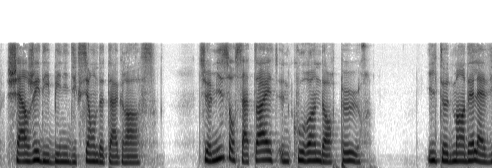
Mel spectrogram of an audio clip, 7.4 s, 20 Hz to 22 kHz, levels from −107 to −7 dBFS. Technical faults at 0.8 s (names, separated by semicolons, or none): none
